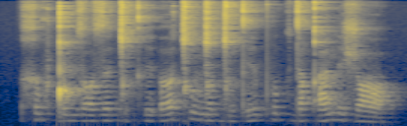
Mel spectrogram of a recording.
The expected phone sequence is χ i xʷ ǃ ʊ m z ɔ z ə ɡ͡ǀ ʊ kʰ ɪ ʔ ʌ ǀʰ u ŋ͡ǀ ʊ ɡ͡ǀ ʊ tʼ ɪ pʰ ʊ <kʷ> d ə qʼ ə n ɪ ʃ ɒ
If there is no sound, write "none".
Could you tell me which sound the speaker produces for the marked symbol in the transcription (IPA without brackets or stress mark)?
kʷ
